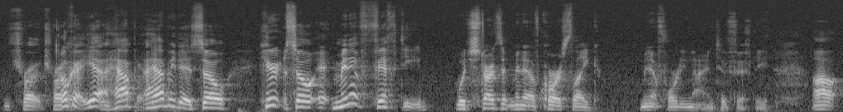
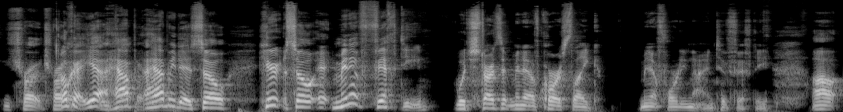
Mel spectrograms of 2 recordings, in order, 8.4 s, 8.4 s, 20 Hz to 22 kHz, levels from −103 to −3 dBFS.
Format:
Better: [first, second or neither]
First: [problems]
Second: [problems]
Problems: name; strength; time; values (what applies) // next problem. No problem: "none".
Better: second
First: hiss; faint; throughout; 25 dB below the speech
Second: none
